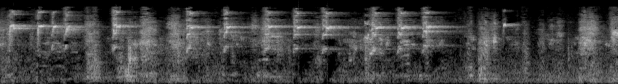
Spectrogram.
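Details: Lovebirds, rosy-faced and Fischer's, chatter in a mating display aimed at stimulating the female to breed. Overlapping shrill squeaks and thin high whistles pile into a continuous busy twittering from several birds.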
